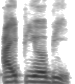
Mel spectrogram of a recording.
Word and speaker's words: IPOB: So IPOP, not we don't usually call it like that. We call it IPOB indigenous people of Bafra. Even not P.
